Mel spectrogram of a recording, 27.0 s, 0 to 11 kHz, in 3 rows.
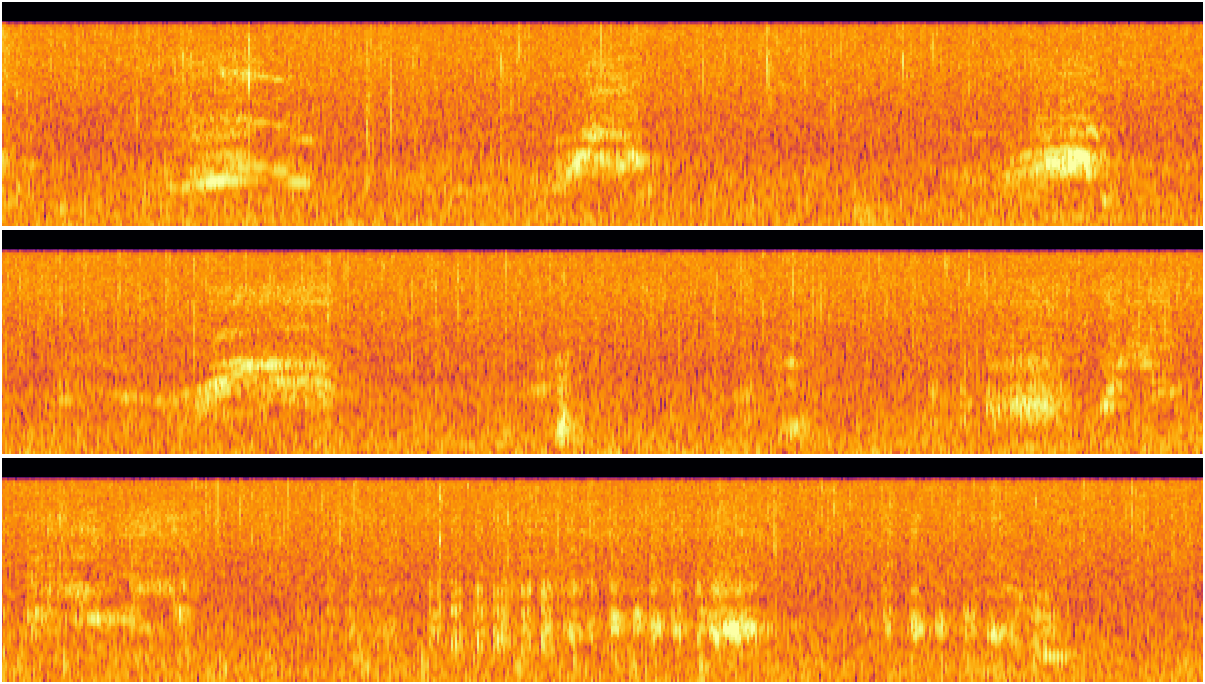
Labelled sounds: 1.6	2.2	humpback whale, 0.78 to 3.9 kHz
4.1	4.9	humpback whale, 0.78 to 2.9 kHz
7.5	8.2	humpback whale, 0.78 to 3.7 kHz
9.9	11.5	humpback whale, 0.78 to 2.6 kHz
16.6	17.6	humpback whale, 0.78 to 2.0 kHz
18.4	19.3	humpback whale, 0.88 to 1.8 kHz
23.4	23.7	humpback whale, 0.78 to 0.97 kHz

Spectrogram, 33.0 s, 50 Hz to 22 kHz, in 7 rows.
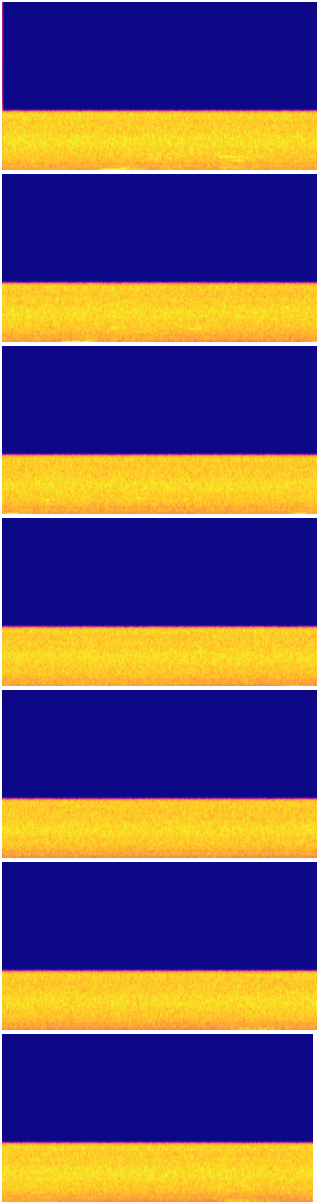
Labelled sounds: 3.2	3.5	humpback whale, 1.8 to 2.0 kHz

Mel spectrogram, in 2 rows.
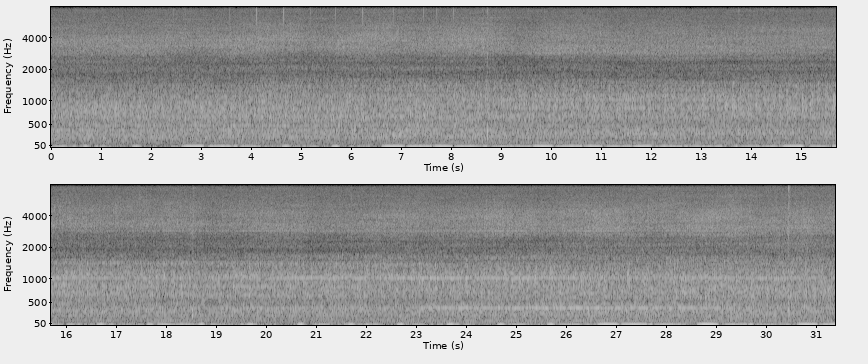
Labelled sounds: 16.6	21.6	vessel noise, 0 to 8.0 kHz

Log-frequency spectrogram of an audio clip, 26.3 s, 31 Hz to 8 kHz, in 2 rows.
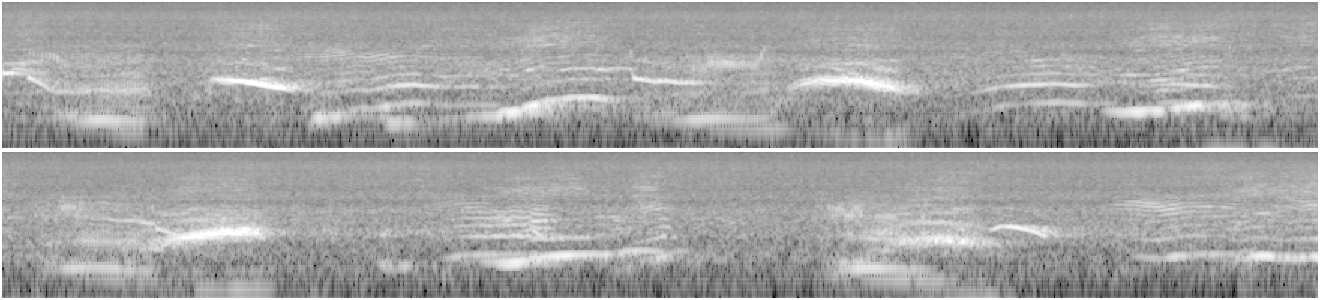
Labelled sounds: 0.0	0.4	humpback whale, 0.78 to 0.88 kHz
3.2	4.0	humpback whale, 0.81 to 1.3 kHz
5.4	5.7	humpback whale, 2.0 to 2.2 kHz
6.3	6.6	humpback whale, 0.78 to 0.94 kHz
7.1	7.4	humpback whale, 0.78 to 1.1 kHz
11.4	11.7	humpback whale, 1.9 to 2.2 kHz
17.7	18.5	humpback whale, 1.1 to 2.1 kHz
19.5	19.8	humpback whale, 0.88 to 1.1 kHz
24.2	25.0	humpback whale, 0.81 to 1.3 kHz
25.5	26.3	humpback whale, 1.2 to 2.0 kHz

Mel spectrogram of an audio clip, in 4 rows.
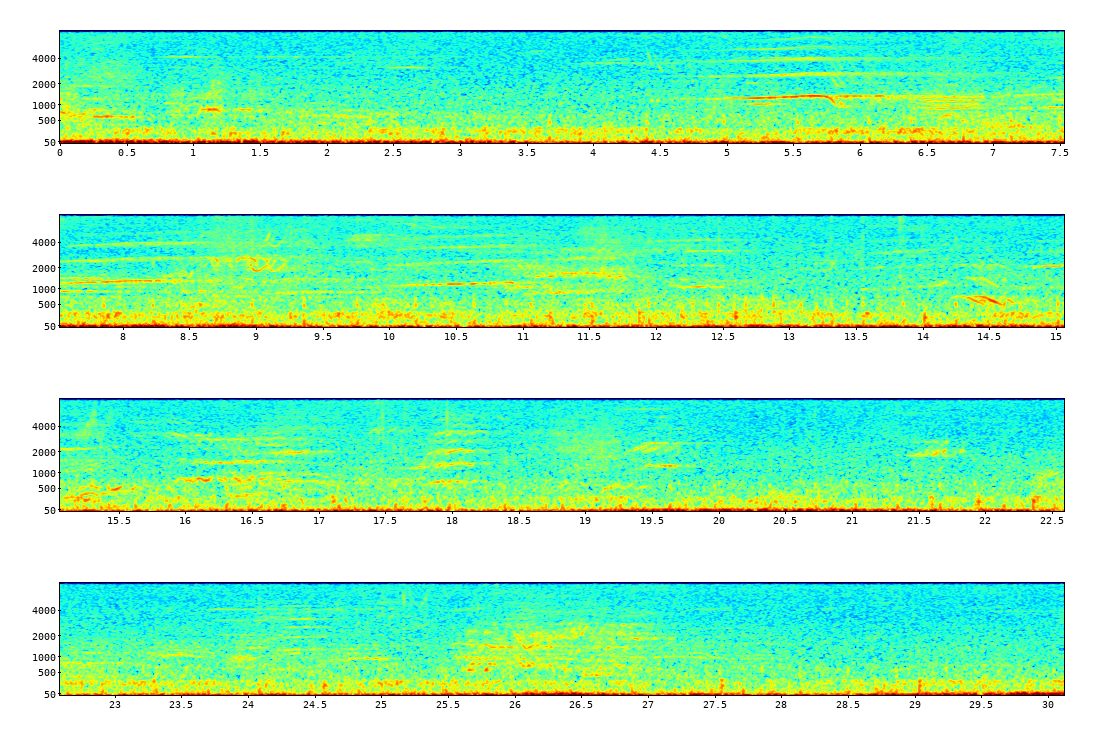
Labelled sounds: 18.8	19.8	killer whale, southern resident, 0.49 to 3.3 kHz
23.7	24.8	killer whale, southern resident, 0.86 to 4.9 kHz
25.9	27.2	killer whale, southern resident, 0.40 to 4.7 kHz

